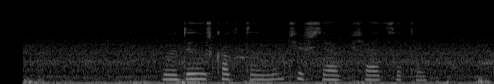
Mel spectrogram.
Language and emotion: Russian, neutral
